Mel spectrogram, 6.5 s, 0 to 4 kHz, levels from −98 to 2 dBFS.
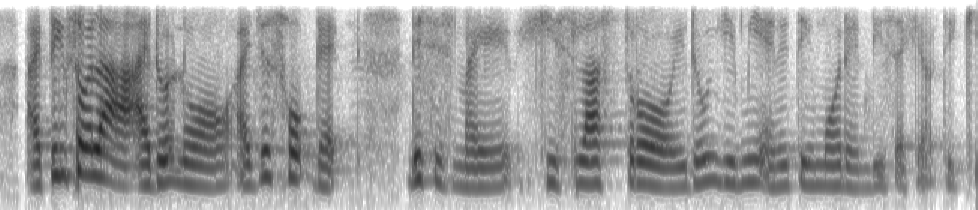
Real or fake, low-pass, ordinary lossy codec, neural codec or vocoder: real; 3.6 kHz; none; none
